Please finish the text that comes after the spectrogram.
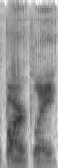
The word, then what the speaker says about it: Berkeley: And Berkeley was like, what if... Or Barclay, right? It's spelled the same as the city, but it's British, so it's...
